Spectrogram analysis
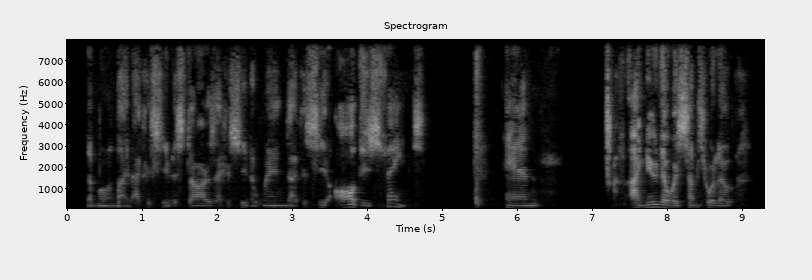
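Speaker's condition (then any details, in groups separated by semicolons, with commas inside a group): Cleft lip and palate; lisp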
